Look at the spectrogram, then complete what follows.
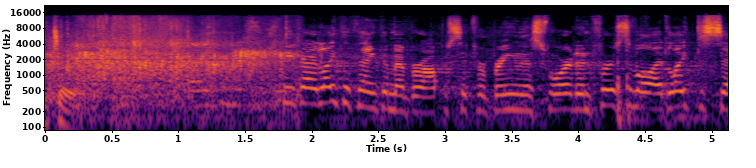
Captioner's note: some Applause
